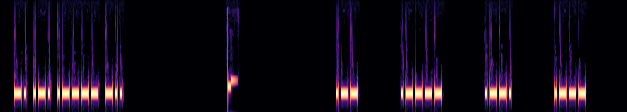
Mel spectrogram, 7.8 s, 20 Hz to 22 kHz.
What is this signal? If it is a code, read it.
Morse code, heard as a keyed tone, about 38 wpm, spaced as for 20 wpm, 700 Hz. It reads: NR1D W1PJ
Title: USA Call Signs - 4 Characters - 6x Character Spacing - 40wpm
